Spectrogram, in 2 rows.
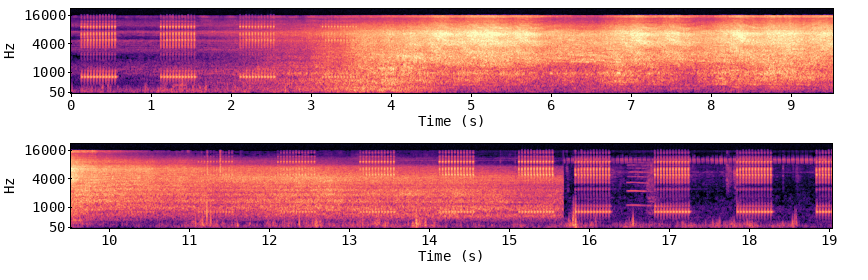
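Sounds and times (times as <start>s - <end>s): train passing with rushing noise: 0.9s - 15.7s.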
